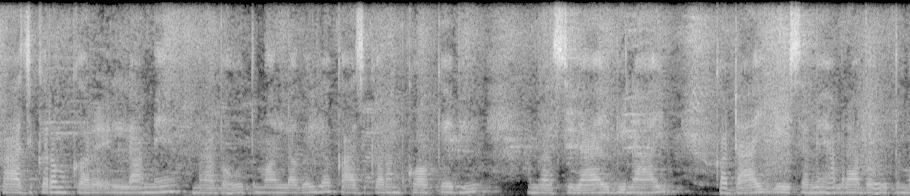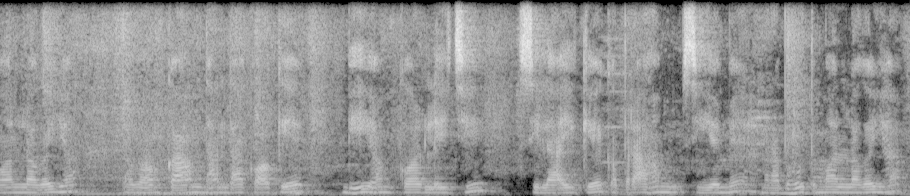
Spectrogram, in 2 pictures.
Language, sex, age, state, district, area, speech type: Maithili, female, 60+, Bihar, Sitamarhi, rural, spontaneous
